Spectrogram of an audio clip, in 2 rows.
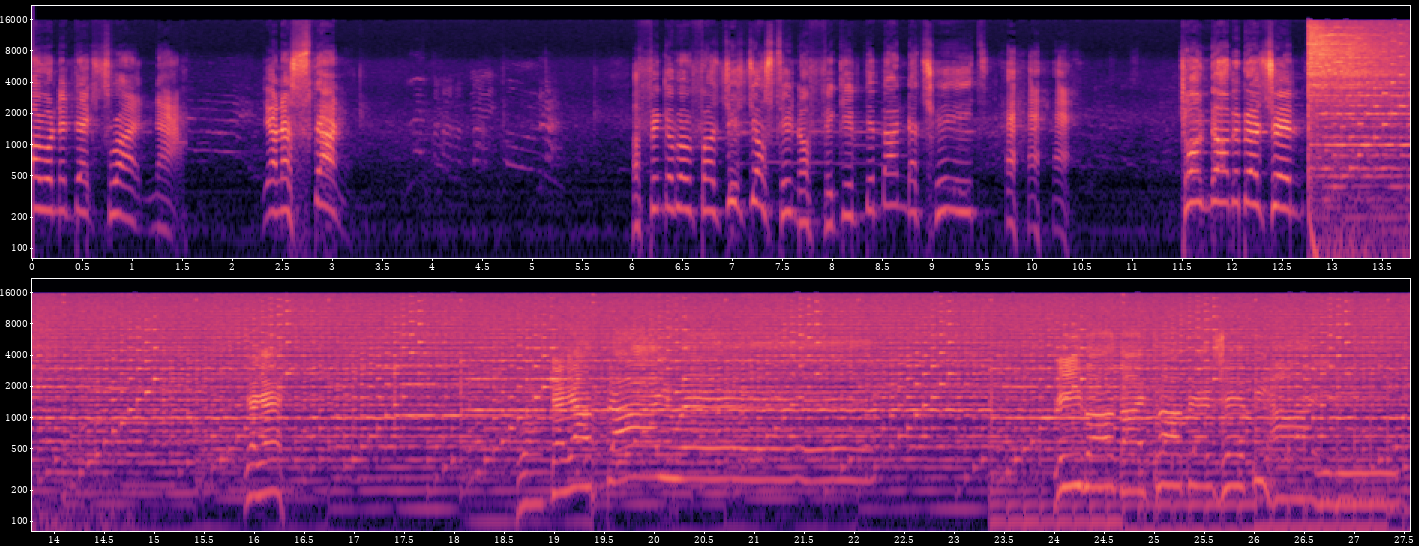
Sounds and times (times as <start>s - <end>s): Music: 12.8s - 27.5s.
